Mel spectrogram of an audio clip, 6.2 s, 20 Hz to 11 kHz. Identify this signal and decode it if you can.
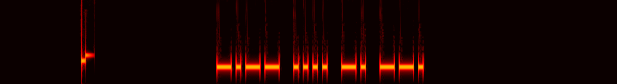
Morse code, heard as a keyed tone, about 25 wpm, 700 Hz. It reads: YHNG
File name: practice / 25wpm / Four Letter-Number Combinations - 25wpm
